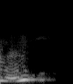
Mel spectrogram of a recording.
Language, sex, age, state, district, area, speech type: Hindi, male, 30-45, Uttar Pradesh, Mau, rural, conversation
